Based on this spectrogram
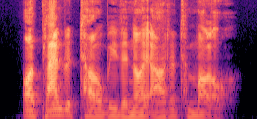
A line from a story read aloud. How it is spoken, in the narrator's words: rejoined Sikes in a surly voice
